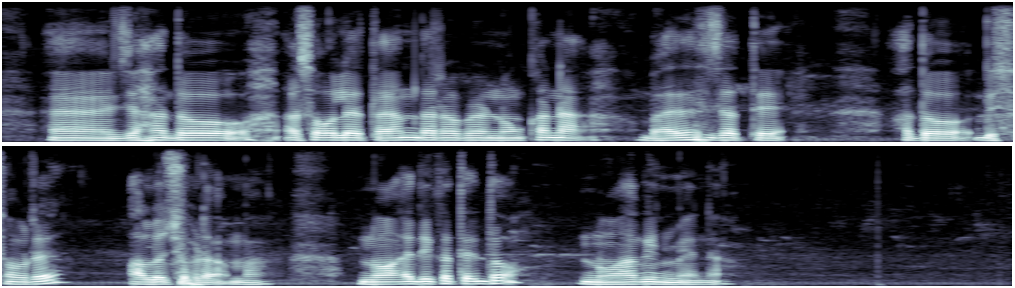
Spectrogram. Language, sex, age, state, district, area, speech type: Santali, male, 18-30, West Bengal, Bankura, rural, spontaneous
